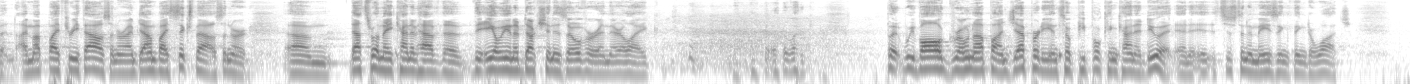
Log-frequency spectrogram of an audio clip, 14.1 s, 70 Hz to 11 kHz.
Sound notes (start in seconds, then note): 6.8 everyone laughs happily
